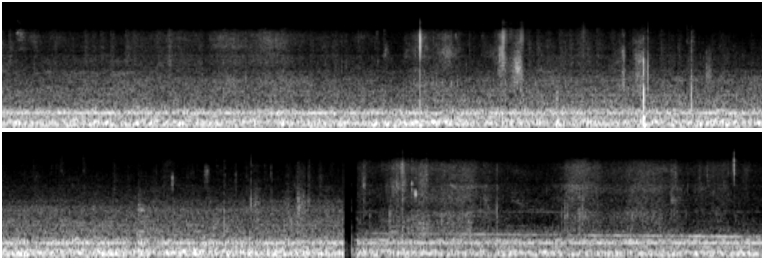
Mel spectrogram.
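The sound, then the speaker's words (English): Train running on a very straight railway line in Kent, heard from on board: a loud, steady rumble and rattle with faint clicks, and a brief dip in the noise partway through. “Still with no announcements, we're now arriving at Tunbridge. Tunbridge is on a very straight railway line”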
